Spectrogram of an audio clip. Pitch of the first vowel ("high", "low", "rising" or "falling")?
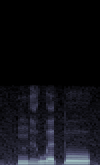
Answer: low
